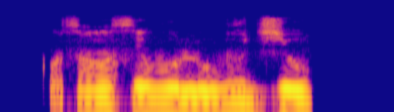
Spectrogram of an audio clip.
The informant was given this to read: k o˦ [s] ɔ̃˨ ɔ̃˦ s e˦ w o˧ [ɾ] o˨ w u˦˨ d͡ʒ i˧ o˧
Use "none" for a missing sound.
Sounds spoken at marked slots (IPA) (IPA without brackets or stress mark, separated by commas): s, l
